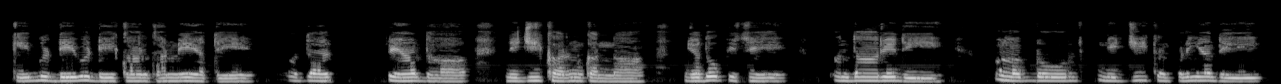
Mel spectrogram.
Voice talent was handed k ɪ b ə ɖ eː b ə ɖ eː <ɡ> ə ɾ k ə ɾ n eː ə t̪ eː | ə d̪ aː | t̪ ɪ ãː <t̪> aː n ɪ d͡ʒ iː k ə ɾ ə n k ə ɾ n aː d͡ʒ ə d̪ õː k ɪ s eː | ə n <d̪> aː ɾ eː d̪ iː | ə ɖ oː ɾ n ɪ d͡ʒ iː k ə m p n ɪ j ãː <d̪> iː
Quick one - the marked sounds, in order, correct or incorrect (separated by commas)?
incorrect, incorrect, correct, correct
